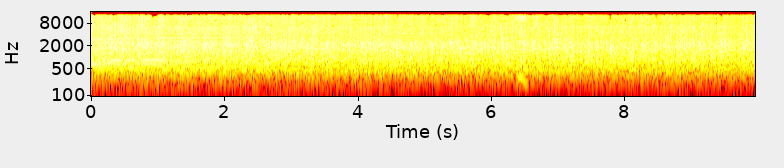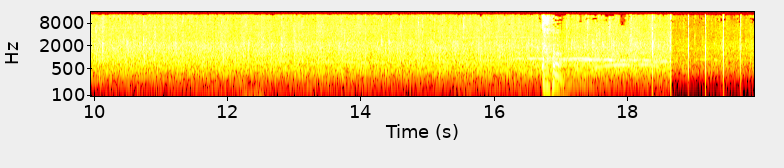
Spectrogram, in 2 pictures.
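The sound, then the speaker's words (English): A crowd at CPAC applauds steadily for about seventeen seconds, a dense even wash of clapping, then it thins out into a few scattered, sharp final claps. “Well, give her a round of applause anyway.”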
